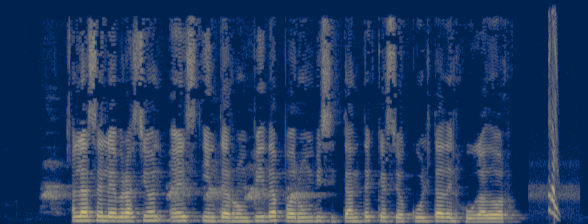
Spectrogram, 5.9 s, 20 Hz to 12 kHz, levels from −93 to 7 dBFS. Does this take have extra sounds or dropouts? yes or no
yes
